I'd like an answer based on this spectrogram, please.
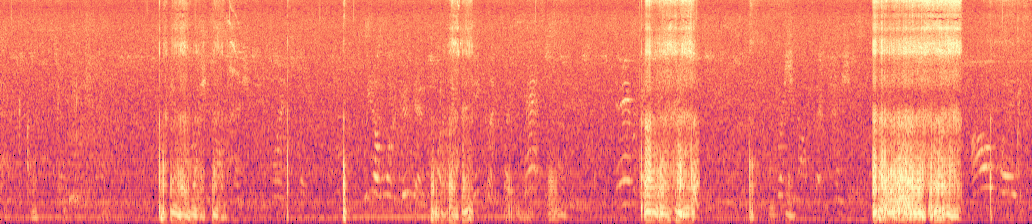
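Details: A Shih Tzu snores in loud, rasping bursts, with soft human voices in the background.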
